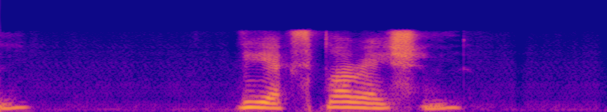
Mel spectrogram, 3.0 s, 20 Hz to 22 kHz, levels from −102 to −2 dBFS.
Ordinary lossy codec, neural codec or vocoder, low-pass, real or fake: Opus, 64 kbps; codec, 16 kHz, 2 kbps, FreqCodec, smaller model; 7.2 kHz; fake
